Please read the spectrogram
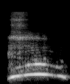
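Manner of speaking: a sharp, high gasp of alarm; shocked gasp. Retold or imitated. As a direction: gasp as if catching someone mid-mistake. Midwife finds her on toilet.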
